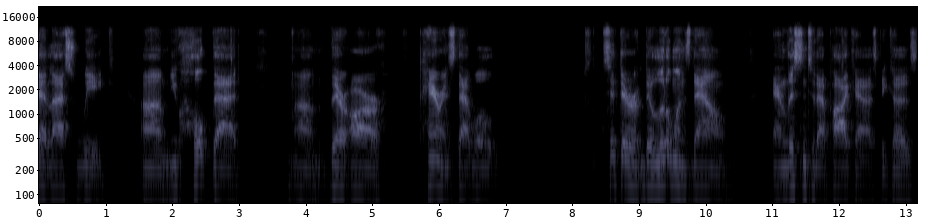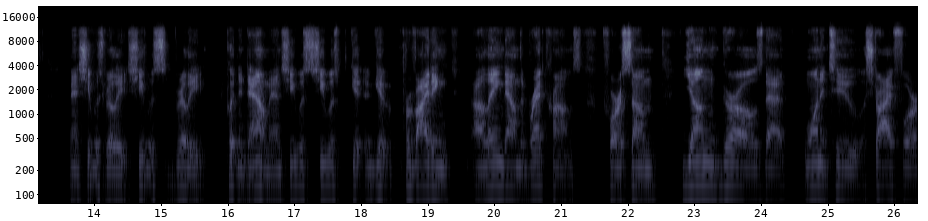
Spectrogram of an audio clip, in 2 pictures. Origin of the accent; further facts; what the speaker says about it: Los Angeles, California, United States; I grew up in Pacoima. I grew up in that 818, right? I went to a San Fernando High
